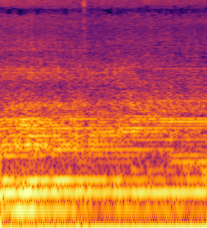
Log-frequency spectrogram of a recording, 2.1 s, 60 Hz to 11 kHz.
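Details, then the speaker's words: Shurflo 2088 series water pump after fitting the silencer kit: self-primes but still a loud steady drone with low buzzing hum at constant pitch, no quieter by decibel reading, though it fills faster. "Oh, no way. It primed itself. But is it any quieter? Well, I don't think it's any quieter."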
